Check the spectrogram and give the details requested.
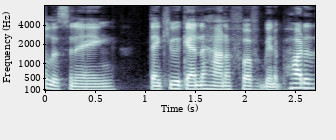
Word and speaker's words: Hanifah: It's Hanifah. So that's the pronunciation of my name.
